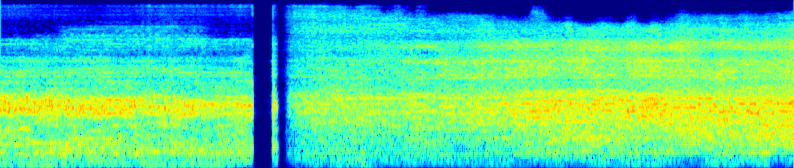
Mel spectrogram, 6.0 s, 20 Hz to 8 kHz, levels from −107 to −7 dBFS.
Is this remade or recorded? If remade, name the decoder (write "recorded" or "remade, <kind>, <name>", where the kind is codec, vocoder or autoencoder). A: remade, codec, SNAC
